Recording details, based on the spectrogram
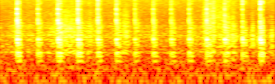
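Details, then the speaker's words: Hcalory diesel heater on first start-up: crisp regular clicks about five a second, quickening slightly, as the fuel pump primes and purges air from the fuel line; normal. "now that noise is my fuel pump trying to Pump Fuel up I can see fuel way over here it's I would think it's going to take maybe a couple times to get all the air purged out of the system"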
